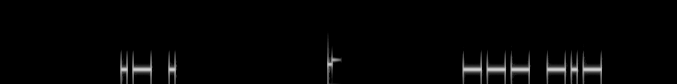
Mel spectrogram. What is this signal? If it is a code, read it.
Morse code, heard as a keyed tone, about 20 wpm, 700 Hz. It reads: AE OK
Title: Top Two Letter Combinations in Words 20wpm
